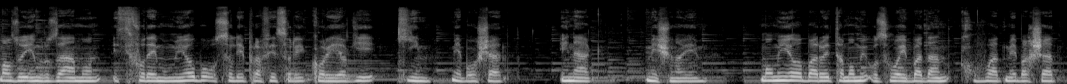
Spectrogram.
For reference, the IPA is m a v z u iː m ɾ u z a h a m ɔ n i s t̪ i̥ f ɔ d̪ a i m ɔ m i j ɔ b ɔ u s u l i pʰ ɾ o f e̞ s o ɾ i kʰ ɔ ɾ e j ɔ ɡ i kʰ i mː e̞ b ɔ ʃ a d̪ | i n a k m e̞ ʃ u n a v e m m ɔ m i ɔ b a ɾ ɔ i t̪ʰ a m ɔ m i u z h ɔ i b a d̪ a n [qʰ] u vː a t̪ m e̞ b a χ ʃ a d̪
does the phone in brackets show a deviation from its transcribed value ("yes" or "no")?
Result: no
